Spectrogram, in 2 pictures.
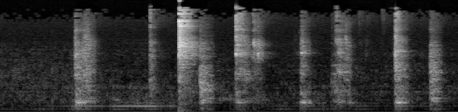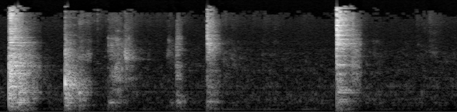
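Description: A cooking utensil knocking and scraping against a cooking pot as its contents are stirred: an irregular series of sharp clacks, the loudest about halfway through and near the end.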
